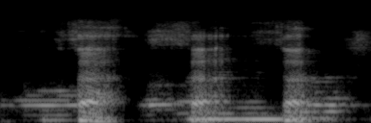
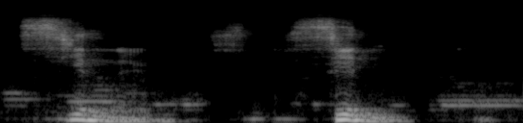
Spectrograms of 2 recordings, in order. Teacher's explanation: Huruf sa adalah huruf yang dikeluarkan antara ujung lidah, tarful lisan, dengan bertemu dengan ujung gigi seri atas.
